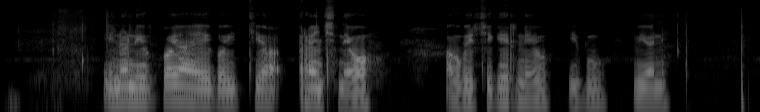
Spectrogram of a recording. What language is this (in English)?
Kalenjin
